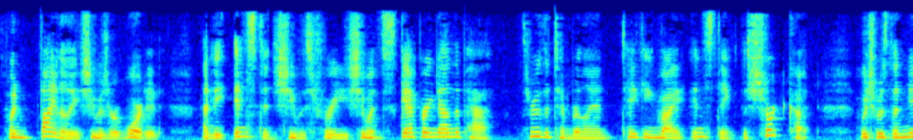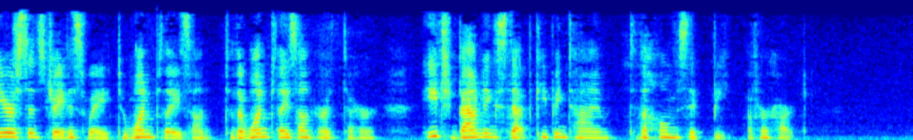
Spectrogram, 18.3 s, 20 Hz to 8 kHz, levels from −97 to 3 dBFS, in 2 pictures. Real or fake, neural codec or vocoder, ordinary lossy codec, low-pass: real; none; AAC, 32 kbps; 7.2 kHz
